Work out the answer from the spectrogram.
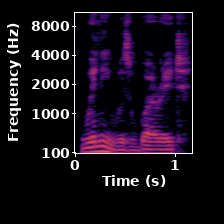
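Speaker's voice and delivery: ordinary delivery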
